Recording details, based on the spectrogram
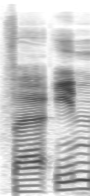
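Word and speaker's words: فَإِنَّ اللَّهَ: Jallaha itu pangkal lidahnya turun. Coba ya tegaskan lamnya. Jangan ee jangan tipis dulu.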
